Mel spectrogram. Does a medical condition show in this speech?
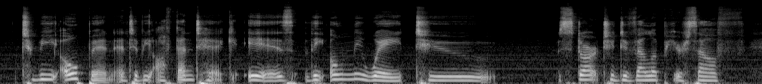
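No.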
